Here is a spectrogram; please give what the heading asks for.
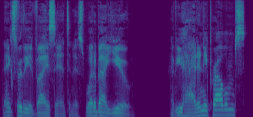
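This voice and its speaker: A man's voice: medium pitch, expressive, brisk, mellow, no room sound, natural voice. A man voicing a dry, easygoing visiting journalist. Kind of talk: audiobook character dialogue.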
